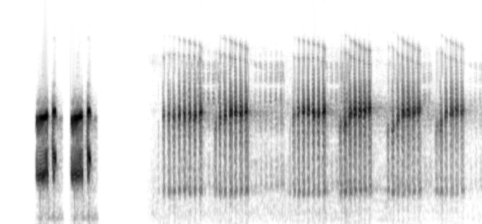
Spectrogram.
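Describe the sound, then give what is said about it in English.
Frogs croaking in rapid, rattling pulses, two short bursts at first, then a steady run of longer trilling calls repeated in a rhythmic chorus, fairly loud with no talking. “I just think frogs are really cool little animals, and I'm very excited that I have got frogs in my back garden as well.”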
